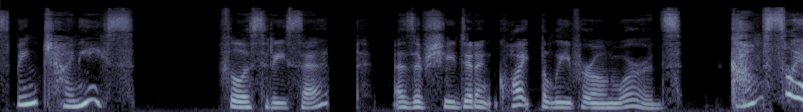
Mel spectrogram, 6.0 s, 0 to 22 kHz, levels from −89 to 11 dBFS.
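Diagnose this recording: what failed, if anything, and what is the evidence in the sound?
A rebuffering stall at playback: the sound drops to silence from 2.47 to 2.67 s, showing as a blank spectrogram gap, then resumes exactly where it stopped, adding 0.2 s.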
